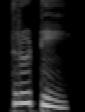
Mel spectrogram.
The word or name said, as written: ತೃಟಿ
